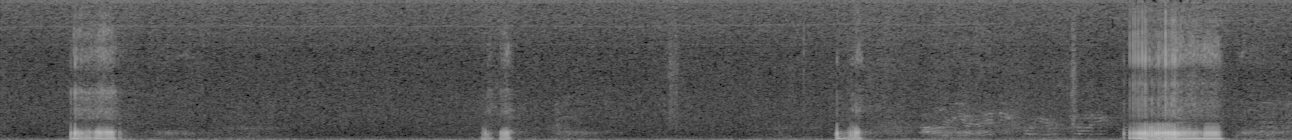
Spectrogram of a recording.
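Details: Sleeping pet Chihuahua snoring indoors: four short rasping, throaty snores spaced about two to three seconds apart, with quiet room tone in between.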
